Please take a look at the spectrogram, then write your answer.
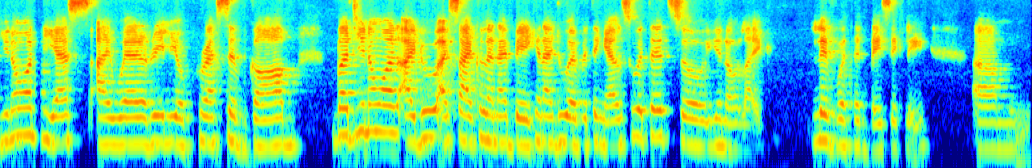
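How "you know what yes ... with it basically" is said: ordinary delivery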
